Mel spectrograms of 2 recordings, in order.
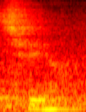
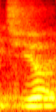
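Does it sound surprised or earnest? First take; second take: earnest; surprised. First: It is said as an earnest, heartfelt cry. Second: It is said as a startled exclamation.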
